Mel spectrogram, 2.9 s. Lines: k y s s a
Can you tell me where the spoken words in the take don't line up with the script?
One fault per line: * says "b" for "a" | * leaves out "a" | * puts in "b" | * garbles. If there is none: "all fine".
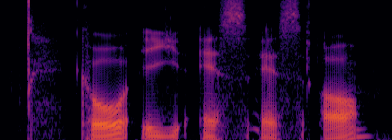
all fine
